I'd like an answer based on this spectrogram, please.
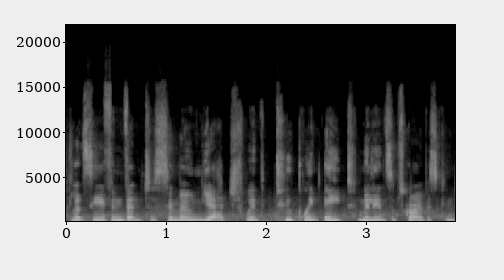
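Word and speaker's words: Giertz: surname and pronouncing it Geertz that when it came to starting her own company, she decided to name it after the very literal way that you should pronounce that surname.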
